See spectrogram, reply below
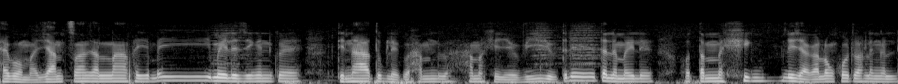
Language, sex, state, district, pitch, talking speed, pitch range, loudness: Wancho, male, Arunachal Pradesh, Longding, 140 Hz, 185 wpm, 130-145 Hz, -19 LUFS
